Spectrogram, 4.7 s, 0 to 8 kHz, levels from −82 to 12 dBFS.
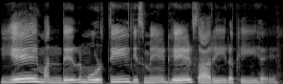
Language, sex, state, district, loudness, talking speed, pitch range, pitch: Hindi, male, Uttar Pradesh, Lucknow, -16 LUFS, 100 wpm, 205-235 Hz, 220 Hz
